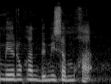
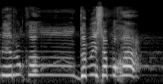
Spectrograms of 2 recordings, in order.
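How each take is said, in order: First: It is said in a gentle, kind tone. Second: It is said in a harsh, scolding tone.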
